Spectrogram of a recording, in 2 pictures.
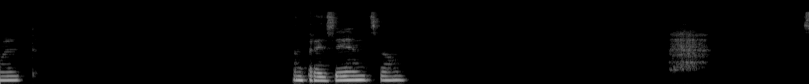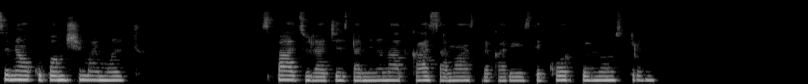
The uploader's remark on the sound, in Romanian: Cei peste 70 membri ai comunității SUUNA care au fost live pe zoom cu noi în această conversație.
